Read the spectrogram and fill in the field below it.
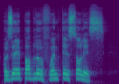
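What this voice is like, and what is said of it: Put-on Spanish accent. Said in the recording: “It's my best at a Spanish accent.”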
